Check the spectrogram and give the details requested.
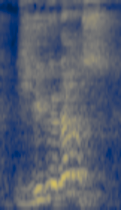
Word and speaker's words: Gigondas: Gigondas. Some people will say, no, you don't say the S at the end, it's French. You do down there.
